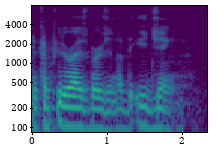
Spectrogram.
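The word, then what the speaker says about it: I Ching: computerized version of the e gene some people might pronounce that the I chain but it's ancient Chinese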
